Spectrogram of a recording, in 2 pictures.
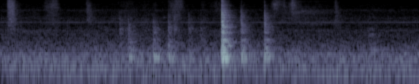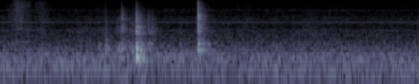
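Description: Scattered knocks and clicks from an acoustic guitar and its strap being handled and put on, the loudest about two seconds in and twice more near the end.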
